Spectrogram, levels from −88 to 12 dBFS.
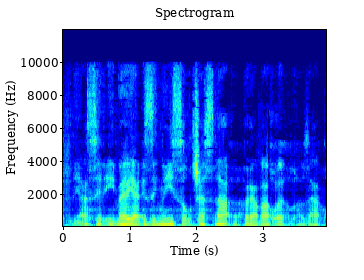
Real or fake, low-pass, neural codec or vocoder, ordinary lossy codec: fake; 9.9 kHz; autoencoder, 22.05 kHz, a latent of 192 numbers a frame, VITS, trained on many speakers; AAC, 32 kbps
